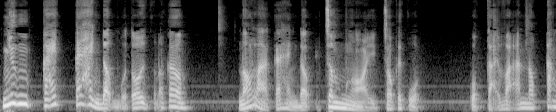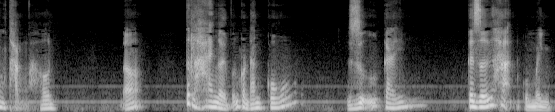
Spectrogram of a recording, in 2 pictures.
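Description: A man's voice: mid-range voice, very animated, normal speed, long pauses, breathy edge. A man with a Northern Vietnamese accent, hosting a livestream and telling a family story in a casual, rambling way full of filler words. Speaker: livestream host.

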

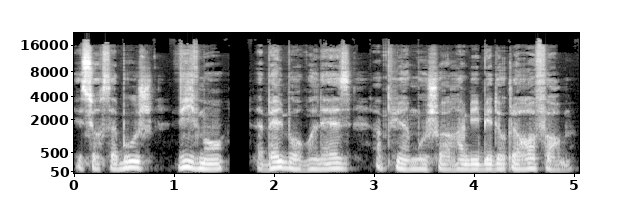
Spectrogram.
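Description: A man reading a novel aloud in a measured, dramatic storytelling manner. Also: lowish voice, fairly even intonation, gravelly, mellow, breathy edge. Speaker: audiobook reader. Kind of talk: audiobook narration.

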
